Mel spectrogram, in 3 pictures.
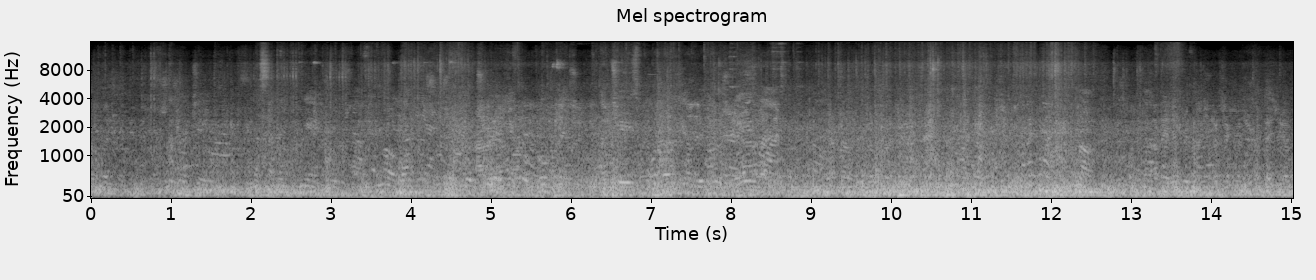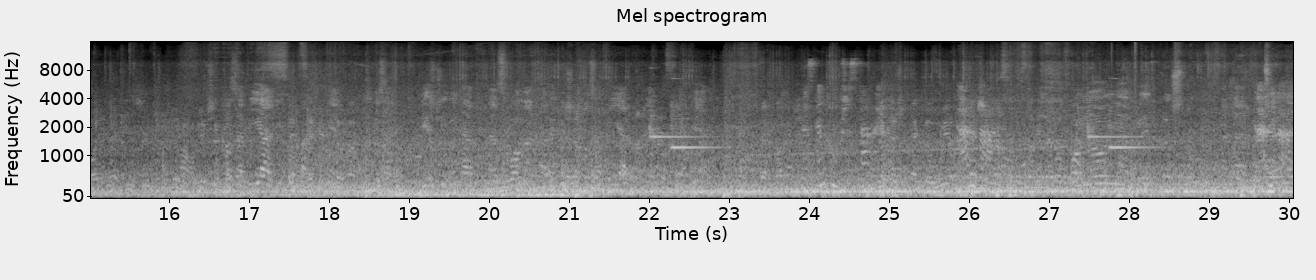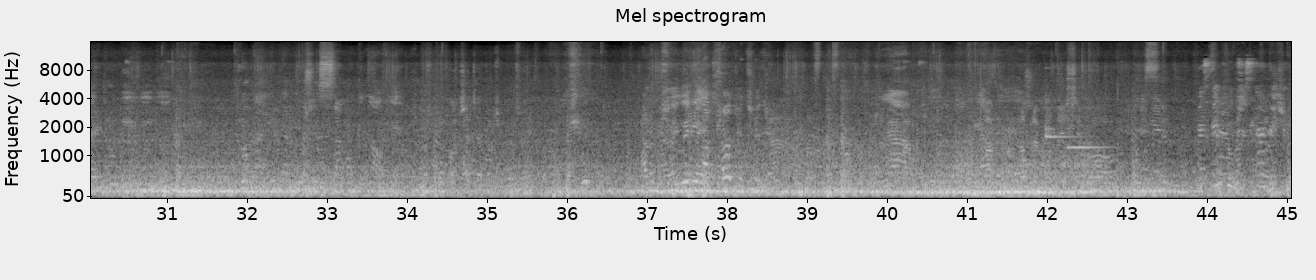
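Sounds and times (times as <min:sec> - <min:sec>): people talking: 0:00.0 - 0:45.0
tram rumbling on rails: 0:00.0 - 0:45.0.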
